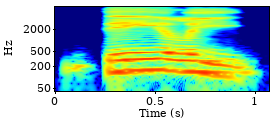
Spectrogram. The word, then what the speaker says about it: daily: Y la última, daily, daily. Diptongo ahí suena a A. No es daily, es daily, daily.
